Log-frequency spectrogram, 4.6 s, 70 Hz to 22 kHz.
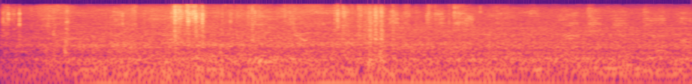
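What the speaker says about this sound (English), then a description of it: "Transmission engages smoothly." A car with 119,000 miles runs with a steady, quiet low rumble after its transmission engages, the engine note constant throughout with no revving.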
